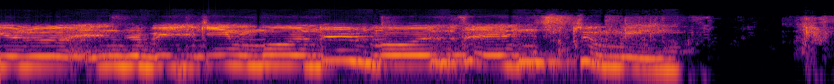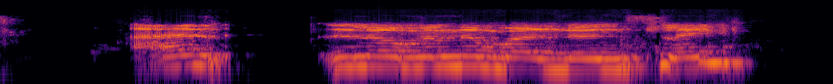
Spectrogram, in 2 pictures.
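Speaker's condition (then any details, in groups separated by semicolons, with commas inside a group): Friedreich's ataxia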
